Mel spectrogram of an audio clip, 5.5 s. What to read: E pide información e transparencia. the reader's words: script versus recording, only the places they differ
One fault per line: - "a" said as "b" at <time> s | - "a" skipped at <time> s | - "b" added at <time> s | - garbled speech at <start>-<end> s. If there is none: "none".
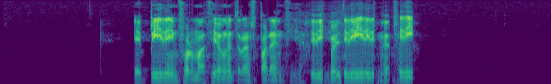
- garbled speech at 3.1-4.1 s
